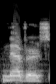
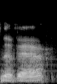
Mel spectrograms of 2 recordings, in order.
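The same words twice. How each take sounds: First: The final S is pronounced. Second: The final S is silent. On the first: "It's spelled like Nevers" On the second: "I would say it's Nevers. ... I think the S is not is silent"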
